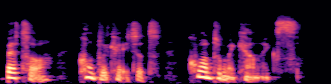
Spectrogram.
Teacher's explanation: In American English, it's quite common to use tap T's that sound kind of like D's, better, complicated, or kind of mumble over the T's altogether, as in quantum mechanics. In British English, the T's tend to be much clearer pronounced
